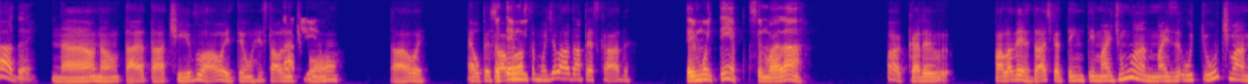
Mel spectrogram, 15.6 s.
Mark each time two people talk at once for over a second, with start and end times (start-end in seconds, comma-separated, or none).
none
